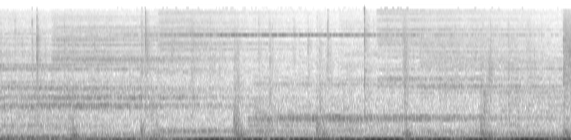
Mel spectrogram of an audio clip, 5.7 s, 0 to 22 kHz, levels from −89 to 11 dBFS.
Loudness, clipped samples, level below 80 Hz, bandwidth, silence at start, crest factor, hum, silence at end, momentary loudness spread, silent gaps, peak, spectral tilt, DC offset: -42 LUFS; under 0.1%; -36 dBFS; 15.5 kHz; 0 s; 12 dB; none; 0 s; 2 LU; none; -16 dBFS; -3.5 dB/octave; under 0.1%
